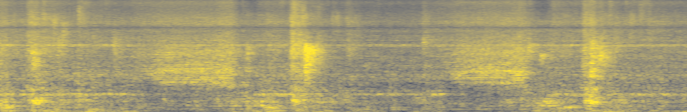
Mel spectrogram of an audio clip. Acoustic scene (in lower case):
restroom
